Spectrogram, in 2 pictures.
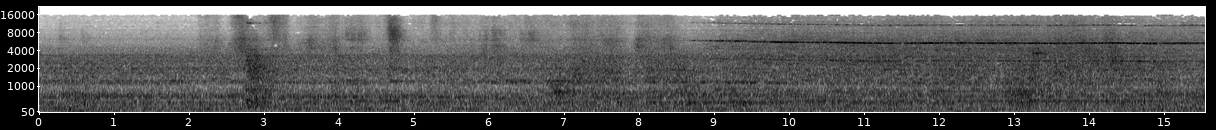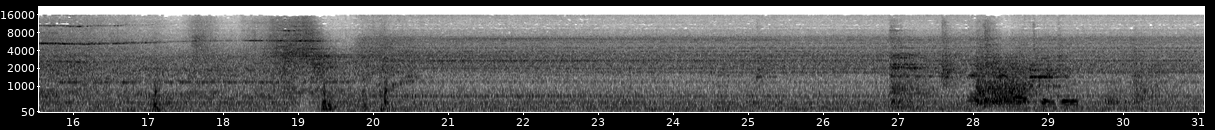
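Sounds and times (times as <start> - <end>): lathe spindle whine: 3.5 - 31.0.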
